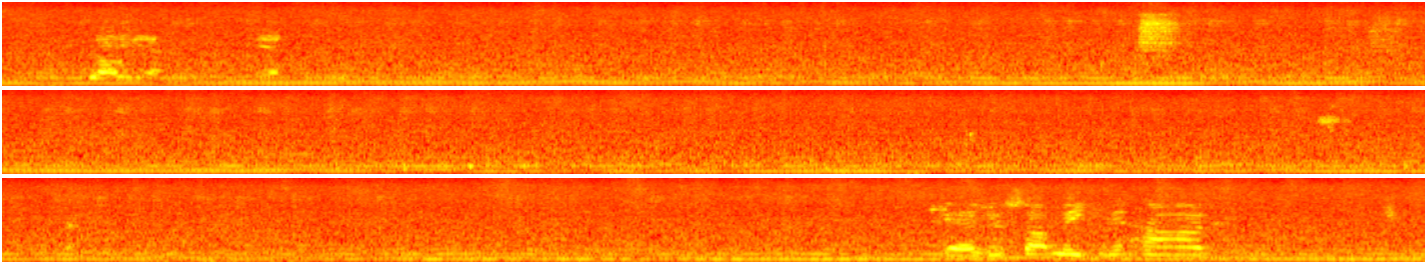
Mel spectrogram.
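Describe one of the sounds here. A man speaks briefly and casually into a nearby microphone.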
